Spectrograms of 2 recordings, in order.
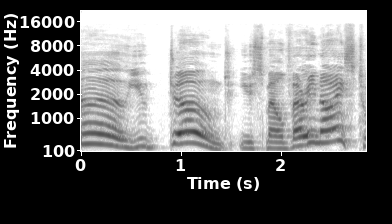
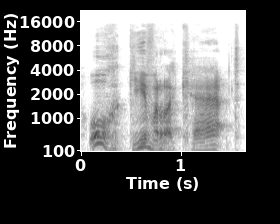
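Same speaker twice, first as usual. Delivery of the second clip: grumpy neighbour; 7 semitones lower than usual. Acted. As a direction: lower complaining old neighbour. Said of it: "complained Mister Biggs".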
